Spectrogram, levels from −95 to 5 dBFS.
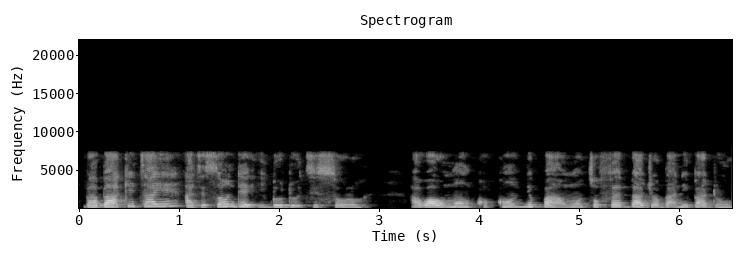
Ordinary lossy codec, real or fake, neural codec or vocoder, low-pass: none; real; none; 7.2 kHz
